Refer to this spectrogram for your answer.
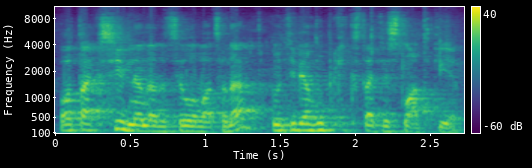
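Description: Inside a church, a priest in his 20s hosts a casual live-stream chat, talking at a racing pace in a slightly high voice. He replies to viewers' comments and teases his young daughter, the sound carrying a roomy echo and faint background noise.

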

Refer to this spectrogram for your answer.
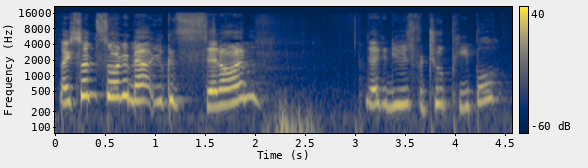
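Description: A woman's voice: sits high, moderate pace, fairly bright tone. A woman giving casual, rambling commentary over a game she is playing, often stopping herself mid-sentence. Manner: rambling, chatty, self-interrupting. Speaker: gameplay video host.

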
